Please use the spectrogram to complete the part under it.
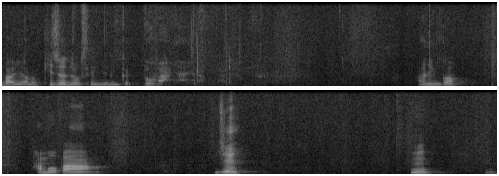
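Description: A man speaks animatedly in short bursts, close to a microphone.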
